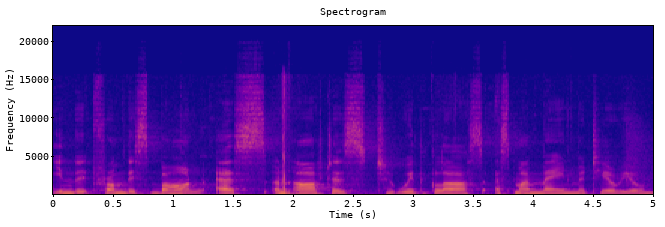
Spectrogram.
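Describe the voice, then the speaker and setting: A woman at medium pitch with a slight Australian accent, fairly even intonation and a fairly slow pace, on a very clean recording with a silent background. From northern Sweden, Gällivare (Sami). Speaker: glass artist. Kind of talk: conference presentation. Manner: halting, with fillers.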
